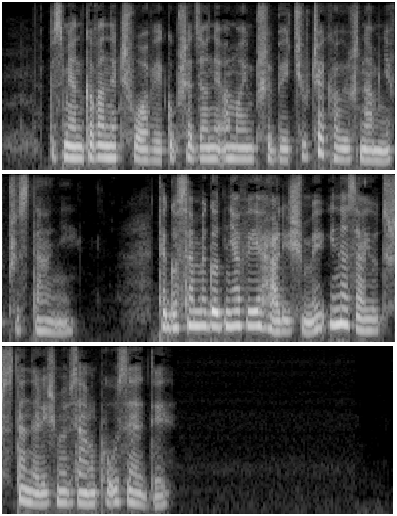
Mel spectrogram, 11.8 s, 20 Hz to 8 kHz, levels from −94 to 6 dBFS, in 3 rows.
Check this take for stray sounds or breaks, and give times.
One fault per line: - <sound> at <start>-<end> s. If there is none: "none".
none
